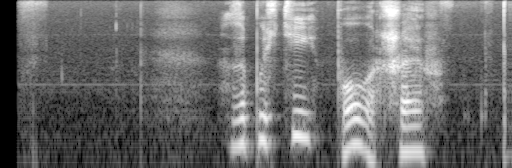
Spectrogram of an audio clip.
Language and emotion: Russian, sad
